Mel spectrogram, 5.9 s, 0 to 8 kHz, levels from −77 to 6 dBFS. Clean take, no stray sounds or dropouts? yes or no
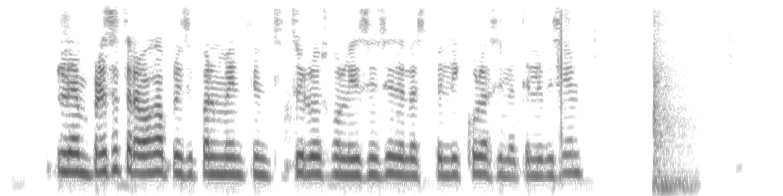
no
